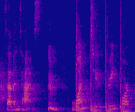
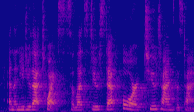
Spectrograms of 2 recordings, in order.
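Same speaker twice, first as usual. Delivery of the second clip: ordinary talk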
